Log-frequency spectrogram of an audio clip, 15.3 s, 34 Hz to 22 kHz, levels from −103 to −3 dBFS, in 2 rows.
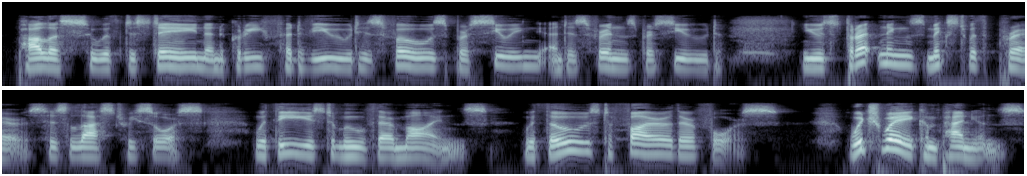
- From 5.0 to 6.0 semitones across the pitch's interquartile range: No, average, 2.9 semitones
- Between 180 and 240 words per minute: No, average, 150 wpm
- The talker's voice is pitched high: No, medium, 140 Hz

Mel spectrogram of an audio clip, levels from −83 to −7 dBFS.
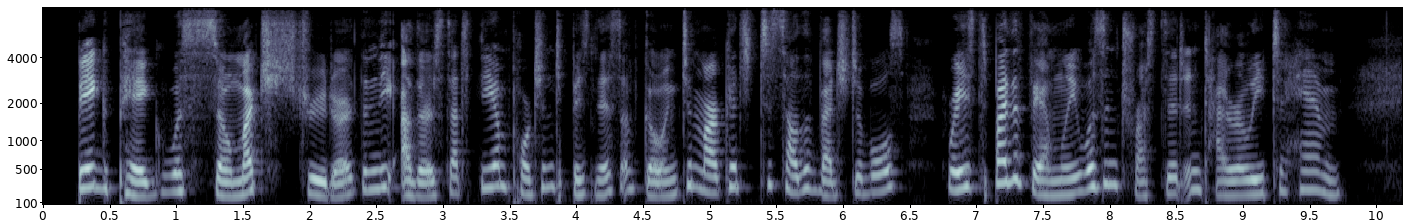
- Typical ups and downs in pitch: No, wide, 6.4 semitones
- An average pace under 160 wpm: No, average, 175 wpm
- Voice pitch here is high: Yes, high, 210 Hz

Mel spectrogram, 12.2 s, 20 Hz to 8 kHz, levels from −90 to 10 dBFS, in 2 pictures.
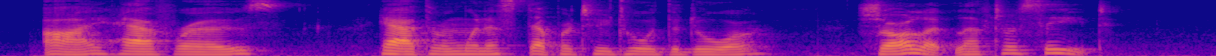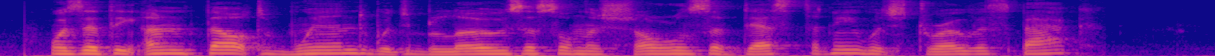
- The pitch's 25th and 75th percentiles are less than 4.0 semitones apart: Yes, narrow, 2.5 semitones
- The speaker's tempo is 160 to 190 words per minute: Yes, average, 165 wpm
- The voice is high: No, medium, 155 Hz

